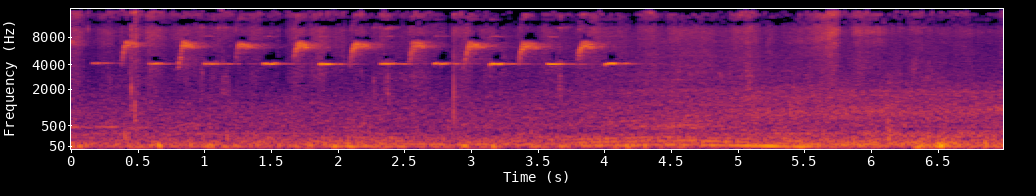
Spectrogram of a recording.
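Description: A Great Tit in Marino sings a squeaky two-note phrase like a squeaky bicycle pump, repeating it about eight times in a quick, even rhythm, clear, then falls silent over a low outdoor rumble.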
